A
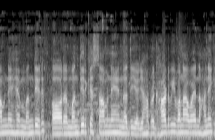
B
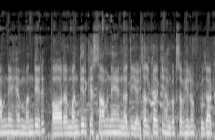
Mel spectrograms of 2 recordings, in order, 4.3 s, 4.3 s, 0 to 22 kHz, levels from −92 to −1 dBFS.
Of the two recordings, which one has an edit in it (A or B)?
B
